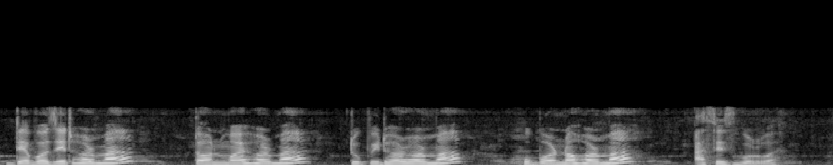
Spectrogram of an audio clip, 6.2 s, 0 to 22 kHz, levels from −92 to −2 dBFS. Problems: background sounds at intervals, continuous background conversations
